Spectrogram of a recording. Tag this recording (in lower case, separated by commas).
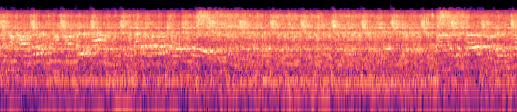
music, rock and roll, rock music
